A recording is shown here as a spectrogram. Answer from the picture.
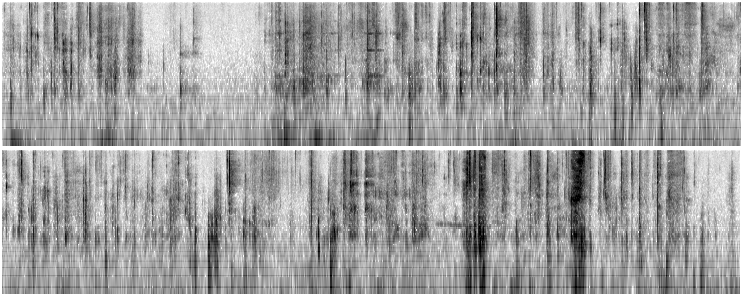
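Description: Close-miked mukbang eating sounds: wet chewing, lip-smacking and squelching as a sandwich soaked in thick yellow sauce is eaten by hand and the sauce is sucked off the fingers. Irregular smacks run throughout, the loudest ones near the end.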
